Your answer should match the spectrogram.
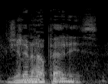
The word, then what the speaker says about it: Gymnopédies: How do you say that? Gymnopédies? – Gymnopédies. – Yeah, it's French.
